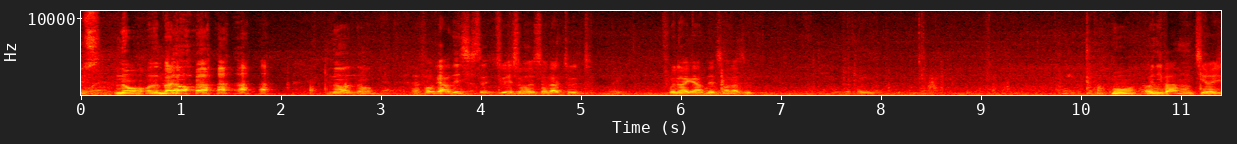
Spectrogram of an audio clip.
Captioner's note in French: rires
